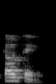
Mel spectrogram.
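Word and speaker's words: Tauktae: Spelling is terrible in this case, but finally I found the pronunciation is Taute.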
